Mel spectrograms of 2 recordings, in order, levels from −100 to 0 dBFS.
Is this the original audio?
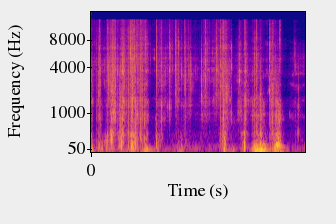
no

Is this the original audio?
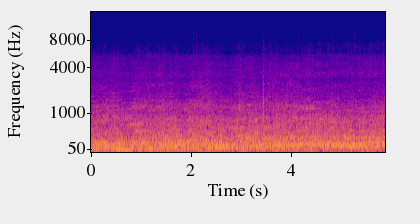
no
